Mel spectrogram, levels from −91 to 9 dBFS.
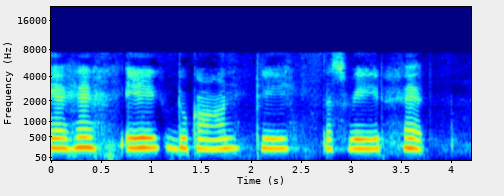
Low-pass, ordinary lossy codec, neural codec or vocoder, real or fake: none; none; codec, 16 kHz, 1.1 kbps, Voila-Tokenizer; fake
